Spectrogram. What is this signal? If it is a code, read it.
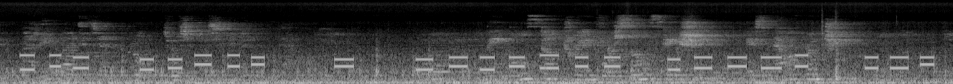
DTMF, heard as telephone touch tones, dialled by hand, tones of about 160 ms, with the noise of a subway station. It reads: 395 14#90 7 1828688 15859 550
